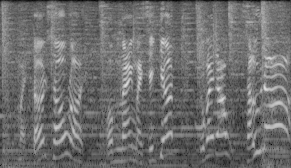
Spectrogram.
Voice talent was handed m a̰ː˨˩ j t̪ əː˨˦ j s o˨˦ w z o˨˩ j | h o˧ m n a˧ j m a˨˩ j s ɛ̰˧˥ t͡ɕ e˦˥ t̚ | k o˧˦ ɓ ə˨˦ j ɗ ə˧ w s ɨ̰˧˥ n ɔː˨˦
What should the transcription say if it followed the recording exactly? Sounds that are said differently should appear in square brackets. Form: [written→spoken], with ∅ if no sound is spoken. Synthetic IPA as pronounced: m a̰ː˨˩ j t̪ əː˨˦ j s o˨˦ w z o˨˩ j | h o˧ m n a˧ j m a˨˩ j s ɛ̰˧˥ t͡ɕ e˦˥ t̚ | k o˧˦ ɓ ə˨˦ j ɗ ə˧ w s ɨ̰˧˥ n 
